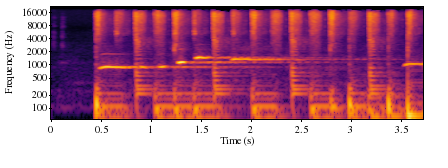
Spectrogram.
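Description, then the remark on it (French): A short, upbeat radio jingle made by a band, members of the Maison des Associations, for the show Le Son des Assos: a clear whistled melody holding long notes over a punchy, steady beat with bass, starting abruptly after a brief silence and played loud. “et on va parler ben, de tout ça pour notre petit débat juste après le petit jingle des … qui sont membres de la Maison des Associations et qui nous ont fait ce petit jingle que tout le monde adore pour le son des assos.”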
